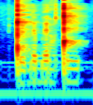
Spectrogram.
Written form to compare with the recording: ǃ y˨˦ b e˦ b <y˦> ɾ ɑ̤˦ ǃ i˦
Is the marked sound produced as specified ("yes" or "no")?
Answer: no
